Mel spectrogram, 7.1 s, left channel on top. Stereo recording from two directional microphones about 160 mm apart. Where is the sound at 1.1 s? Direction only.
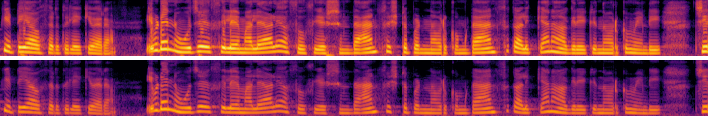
25° left (ahead or behind).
